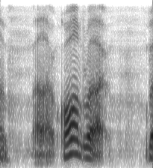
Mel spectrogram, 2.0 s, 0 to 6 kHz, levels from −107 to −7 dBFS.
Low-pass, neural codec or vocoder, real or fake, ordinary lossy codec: 5.4 kHz; autoencoder, 44.1 kHz, a latent of 192 numbers a frame, MeloTTS; fake; none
